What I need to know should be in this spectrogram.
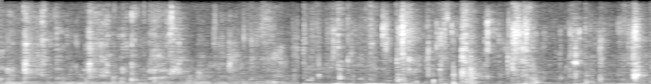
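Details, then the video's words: A pet dog being fed; a steady low hum at first, then loud crunching bites and chewing bursts fill the second half. "Feeding Dog 寵物吃播"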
